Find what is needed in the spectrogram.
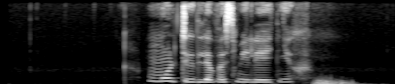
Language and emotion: Russian, positive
